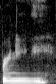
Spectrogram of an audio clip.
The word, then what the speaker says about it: Bernini: Or just Bernini. It rhymes with panini.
